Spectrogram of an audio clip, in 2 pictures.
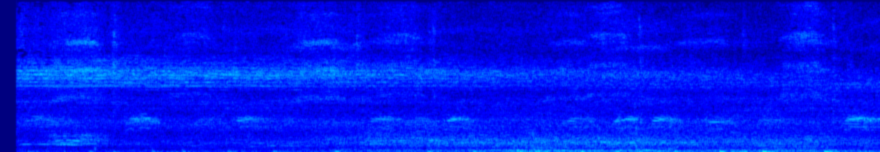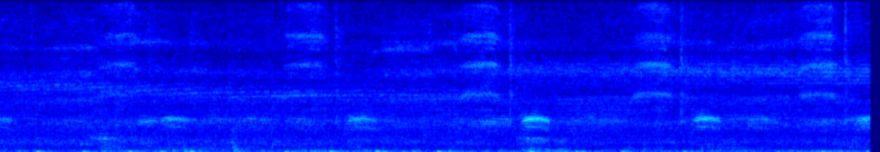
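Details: Cicadas calling in Cheongju, South Korea: a steady, high-pitched buzzing hiss holds throughout, overlaid by repeated pulsing bursts of lower buzz every second or two, with faint low background rumble.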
